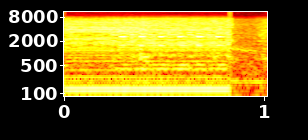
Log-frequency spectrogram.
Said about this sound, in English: Sorry about that ringing in the background.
